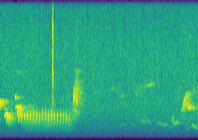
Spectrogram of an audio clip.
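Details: Common nightingale in the Rhine wetlands of south Germany giving a fast, rattling trill of rapid notes lasting over a second, then faint distant high notes.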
